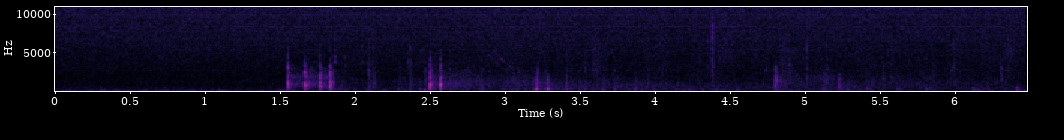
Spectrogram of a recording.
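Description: A series of sharp cracks or knocks: a quick run of four about one and a half seconds in, then single stronger ones about a second apart, fading to lighter clicks, over a low rumble of background noise.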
